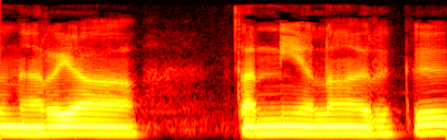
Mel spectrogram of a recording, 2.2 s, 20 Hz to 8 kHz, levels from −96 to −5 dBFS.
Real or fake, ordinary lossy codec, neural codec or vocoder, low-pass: real; MP3, 48 kbps; none; 7.2 kHz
